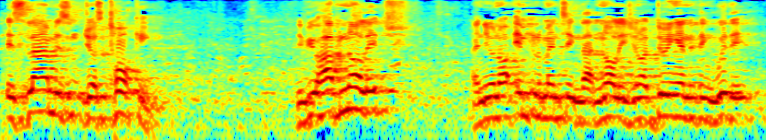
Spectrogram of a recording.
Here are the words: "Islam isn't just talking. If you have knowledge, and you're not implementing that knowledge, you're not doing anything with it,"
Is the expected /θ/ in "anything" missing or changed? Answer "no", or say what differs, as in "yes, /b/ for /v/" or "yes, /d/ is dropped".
no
